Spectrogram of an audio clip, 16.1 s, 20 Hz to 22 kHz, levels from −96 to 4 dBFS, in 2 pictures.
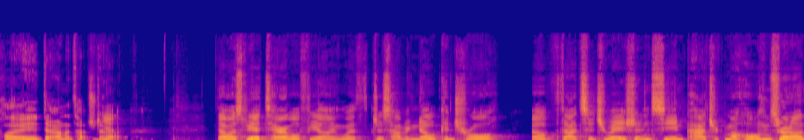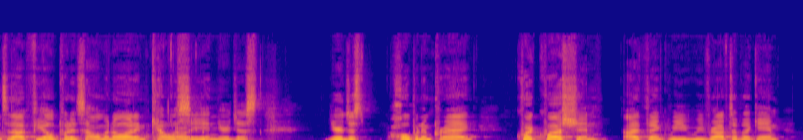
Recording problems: none

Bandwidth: 16.5 kHz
